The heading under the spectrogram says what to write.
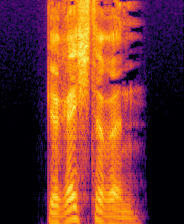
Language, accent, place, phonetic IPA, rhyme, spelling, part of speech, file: German, Germany, Berlin, [ɡəˈʁɛçtəʁən], -ɛçtəʁən, gerechteren, adjective, De-gerechteren.ogg
- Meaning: inflection of gerecht: 1. strong genitive masculine/neuter singular comparative degree 2. weak/mixed genitive/dative all-gender singular comparative degree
